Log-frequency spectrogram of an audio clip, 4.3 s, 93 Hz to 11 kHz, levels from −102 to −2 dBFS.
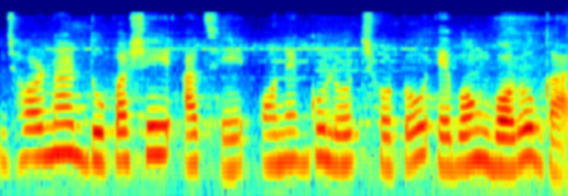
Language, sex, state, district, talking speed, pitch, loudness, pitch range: Bengali, female, Tripura, West Tripura, 110 wpm, 220 Hz, -19 LUFS, 205-240 Hz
